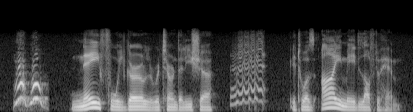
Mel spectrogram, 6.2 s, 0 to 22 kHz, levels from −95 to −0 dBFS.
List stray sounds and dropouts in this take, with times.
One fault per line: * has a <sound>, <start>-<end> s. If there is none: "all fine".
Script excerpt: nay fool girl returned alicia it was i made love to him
* has a bark, 0.2-0.7 s
* has a cough, 3.4-4.0 s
